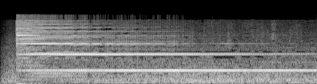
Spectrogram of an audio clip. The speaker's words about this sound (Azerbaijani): Zəng səsi yerli vaxtla səhər saat 8:46-da 11 sentyabr hadisələrinin baş verdiyi vaxtda eşidildi.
